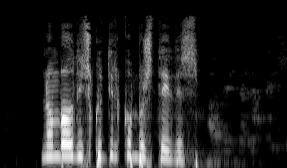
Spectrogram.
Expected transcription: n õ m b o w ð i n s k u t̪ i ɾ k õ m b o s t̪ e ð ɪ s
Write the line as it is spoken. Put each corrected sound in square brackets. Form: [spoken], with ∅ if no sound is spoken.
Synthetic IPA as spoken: n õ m b o w ð i [∅] s k u t̪ i ɾ k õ m b o s t̪ e ð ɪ s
